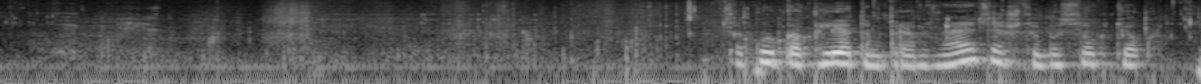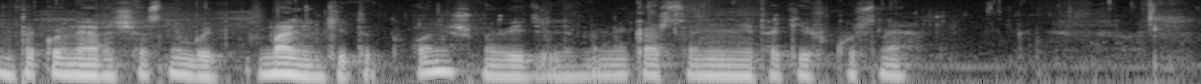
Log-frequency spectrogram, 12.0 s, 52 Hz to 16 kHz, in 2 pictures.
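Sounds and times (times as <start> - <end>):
chewing juicy fruit: 2.1 - 3.8, 5.6 - 7.3.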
